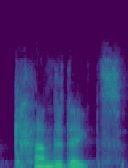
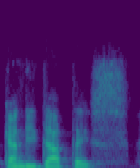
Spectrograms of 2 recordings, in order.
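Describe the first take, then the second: First: Said in the usual way. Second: Imitated AI slip on "candidates", said the German-voice way; mispronounced CANDIDATES. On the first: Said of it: "instead of candidates". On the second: Presenter showing viewers the AI voice's slip, "candidates" mispronounced. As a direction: say "candidates" with odd German-style vowels. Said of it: "it said candidates instead of candidates".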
